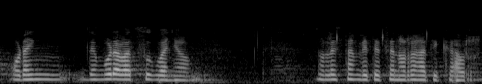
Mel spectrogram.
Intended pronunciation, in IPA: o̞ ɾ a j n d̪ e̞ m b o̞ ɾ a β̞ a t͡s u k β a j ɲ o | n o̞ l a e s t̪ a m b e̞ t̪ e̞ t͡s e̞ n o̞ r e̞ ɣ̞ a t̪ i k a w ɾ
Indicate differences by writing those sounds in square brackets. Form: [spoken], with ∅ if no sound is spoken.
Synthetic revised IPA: o̞ ɾ a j n d̪ e̞ m b o̞ ɾ a β̞ a t͡s u k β a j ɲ o | n o̞ l a e s t̪ a m b e̞ t̪ e̞ t͡s e̞ n o̞ r e̞ ɣ̞ a t̪ i k a w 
